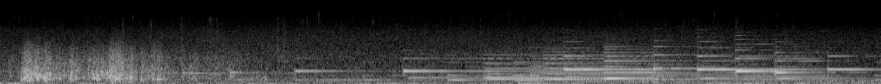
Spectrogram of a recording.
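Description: A loud thunderstorm opens with heavy rumbling thunder and steady rain hiss, then sustained musical tones fade in and grow over the fading storm; no one speaks.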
